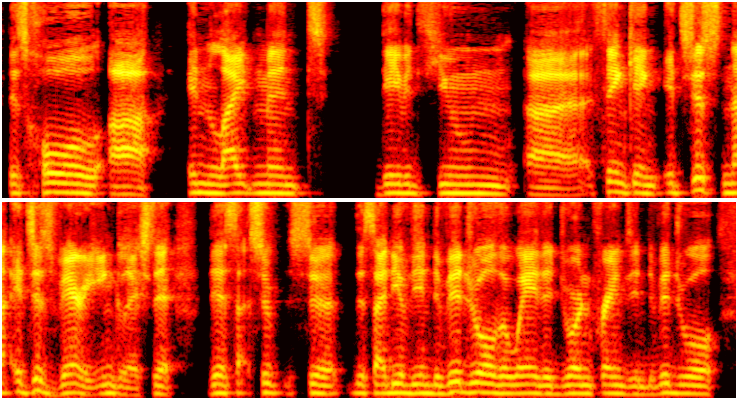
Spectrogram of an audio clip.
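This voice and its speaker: A man's voice: mid-range voice, steady tone, normal speed, a bit bright. Reflective man. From Quebec. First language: French. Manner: reflective, self-questioning, many restarts. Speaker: host. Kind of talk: casual conversation.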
